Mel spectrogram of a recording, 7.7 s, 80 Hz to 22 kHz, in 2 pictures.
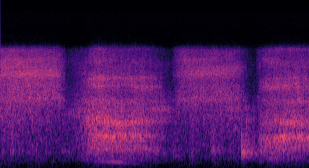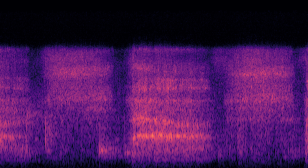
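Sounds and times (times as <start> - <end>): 
deep rhythmic breathing with a snore-like rasp: 0.0 - 7.7.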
